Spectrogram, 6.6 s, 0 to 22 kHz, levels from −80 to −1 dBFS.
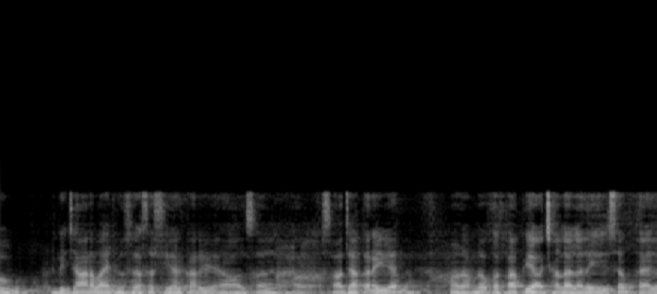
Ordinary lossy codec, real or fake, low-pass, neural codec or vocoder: none; fake; none; codec, 16 kHz, 1 kbps, FunCodec, trained on Chinese and English, 50 frames a second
